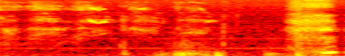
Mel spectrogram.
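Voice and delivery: high shrieking laugh; hysterical laugh. Real, not acted. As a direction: burst into helpless shrieking laughter. Laughing fit again.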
